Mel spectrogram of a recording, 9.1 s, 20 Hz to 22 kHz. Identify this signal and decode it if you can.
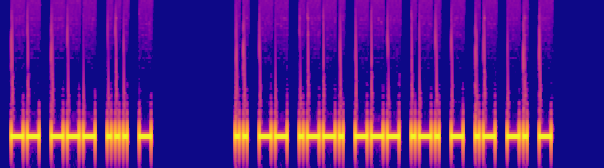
Morse code, heard as a keyed tone, about 20 wpm, 700 Hz. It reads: MOST IMPORTANT
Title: 3x Word-Spacing - Sets of 4 Words - 20wpm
